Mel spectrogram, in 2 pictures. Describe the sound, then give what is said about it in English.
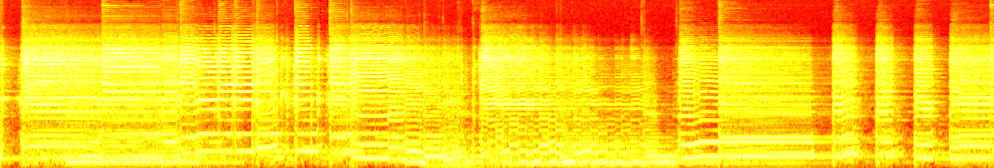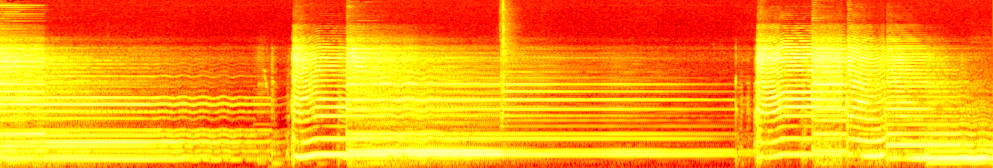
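Distorted Stratocaster electric guitar noodles freely, mixing fast runs and choppy bursts with long sustained, singing notes that bend and waver. Played loud, with no talking. “So I really admire guys that make a Strat sound that.”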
